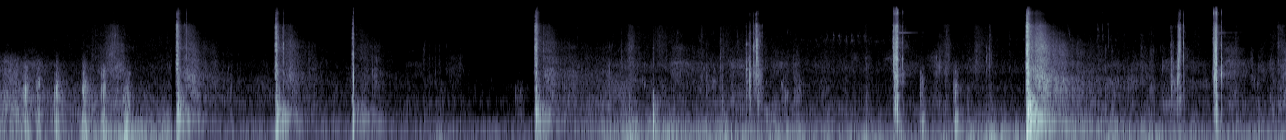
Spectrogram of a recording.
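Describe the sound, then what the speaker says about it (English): Distant shotgun fire from neighboring hunters during a Colorado mallard duck hunt: a series of sharp, isolated bangs spaced irregularly over a quiet outdoor background, some faint and far off, a few louder reports. "Our neighbors are shooting"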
